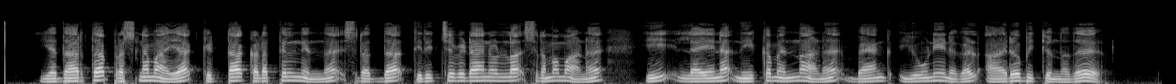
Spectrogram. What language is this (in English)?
Malayalam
